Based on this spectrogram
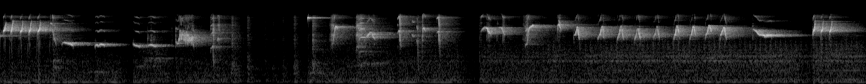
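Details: A kept Ruby-throated Bulbul in strong song pours out fast, high, varied whistles and chirps in bright shifting phrases with short pauses, full of other birds' borrowed notes, material prized by song-contest judges.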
